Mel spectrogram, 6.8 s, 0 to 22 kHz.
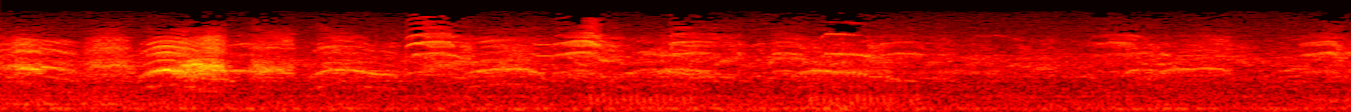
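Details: Breeding colony of Arctic terns on Rottumerplaat, the Netherlands, 4 June 2023; a loud nearby bird gives harsh, downward-arching screeching calls in rapid series, about once a second, over many distant calling terns.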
